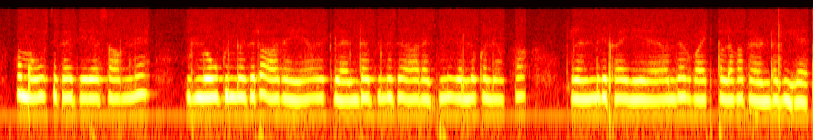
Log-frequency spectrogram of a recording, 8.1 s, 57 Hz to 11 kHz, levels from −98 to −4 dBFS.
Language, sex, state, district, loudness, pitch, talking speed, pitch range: Hindi, female, Uttar Pradesh, Budaun, -18 LUFS, 280 Hz, 230 wpm, 270-285 Hz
